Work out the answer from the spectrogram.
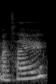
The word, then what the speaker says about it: Mateo: So the first book is Moxie by Jennifer Matteo, I think that's how you say it, Matteo, which is 330 pages,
